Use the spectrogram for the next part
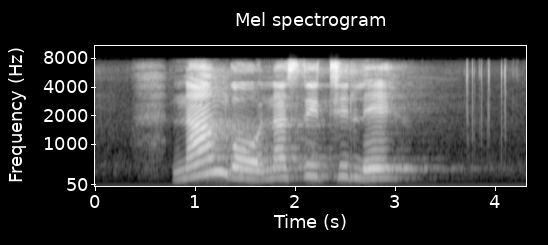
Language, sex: Xhosa, female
